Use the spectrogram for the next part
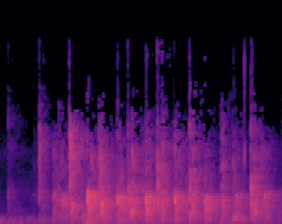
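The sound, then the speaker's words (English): An audience gives a very big hand clap after a prayer: dense, overlapping hand claps that keep up steadily for a few seconds, a bright crackling wash of many hands with no voices standing out. “Yes, welcome your neighbor as you give Teddy a very big hand clap.”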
